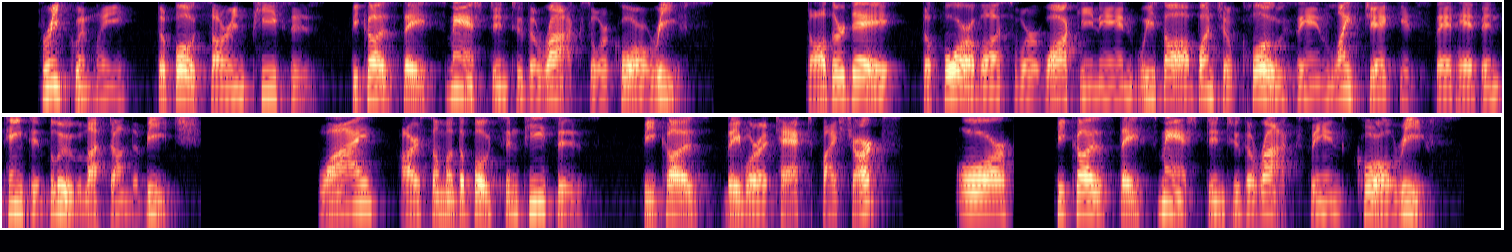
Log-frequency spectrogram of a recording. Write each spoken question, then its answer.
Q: Why are some of the boats in pieces?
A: The boats that we find are frequently in more than one piece because they smashed into the rocks and coral reefs.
